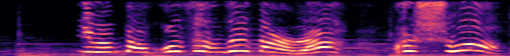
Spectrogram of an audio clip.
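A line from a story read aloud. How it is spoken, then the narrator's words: Several voices shouting. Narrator (Chinese): 他们喊道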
